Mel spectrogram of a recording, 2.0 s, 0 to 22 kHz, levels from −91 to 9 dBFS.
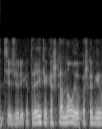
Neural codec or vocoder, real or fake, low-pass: none; real; 7.2 kHz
